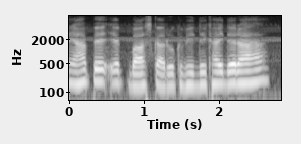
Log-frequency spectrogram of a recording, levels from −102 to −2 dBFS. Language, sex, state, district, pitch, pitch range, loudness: Hindi, male, Jharkhand, Palamu, 160 Hz, 150-170 Hz, -14 LUFS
